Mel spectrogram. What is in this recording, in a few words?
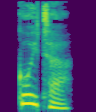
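"scandal", American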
